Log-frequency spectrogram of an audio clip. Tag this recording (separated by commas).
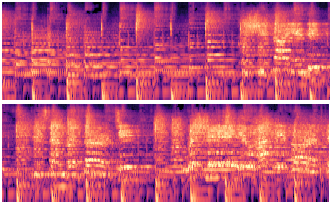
Music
